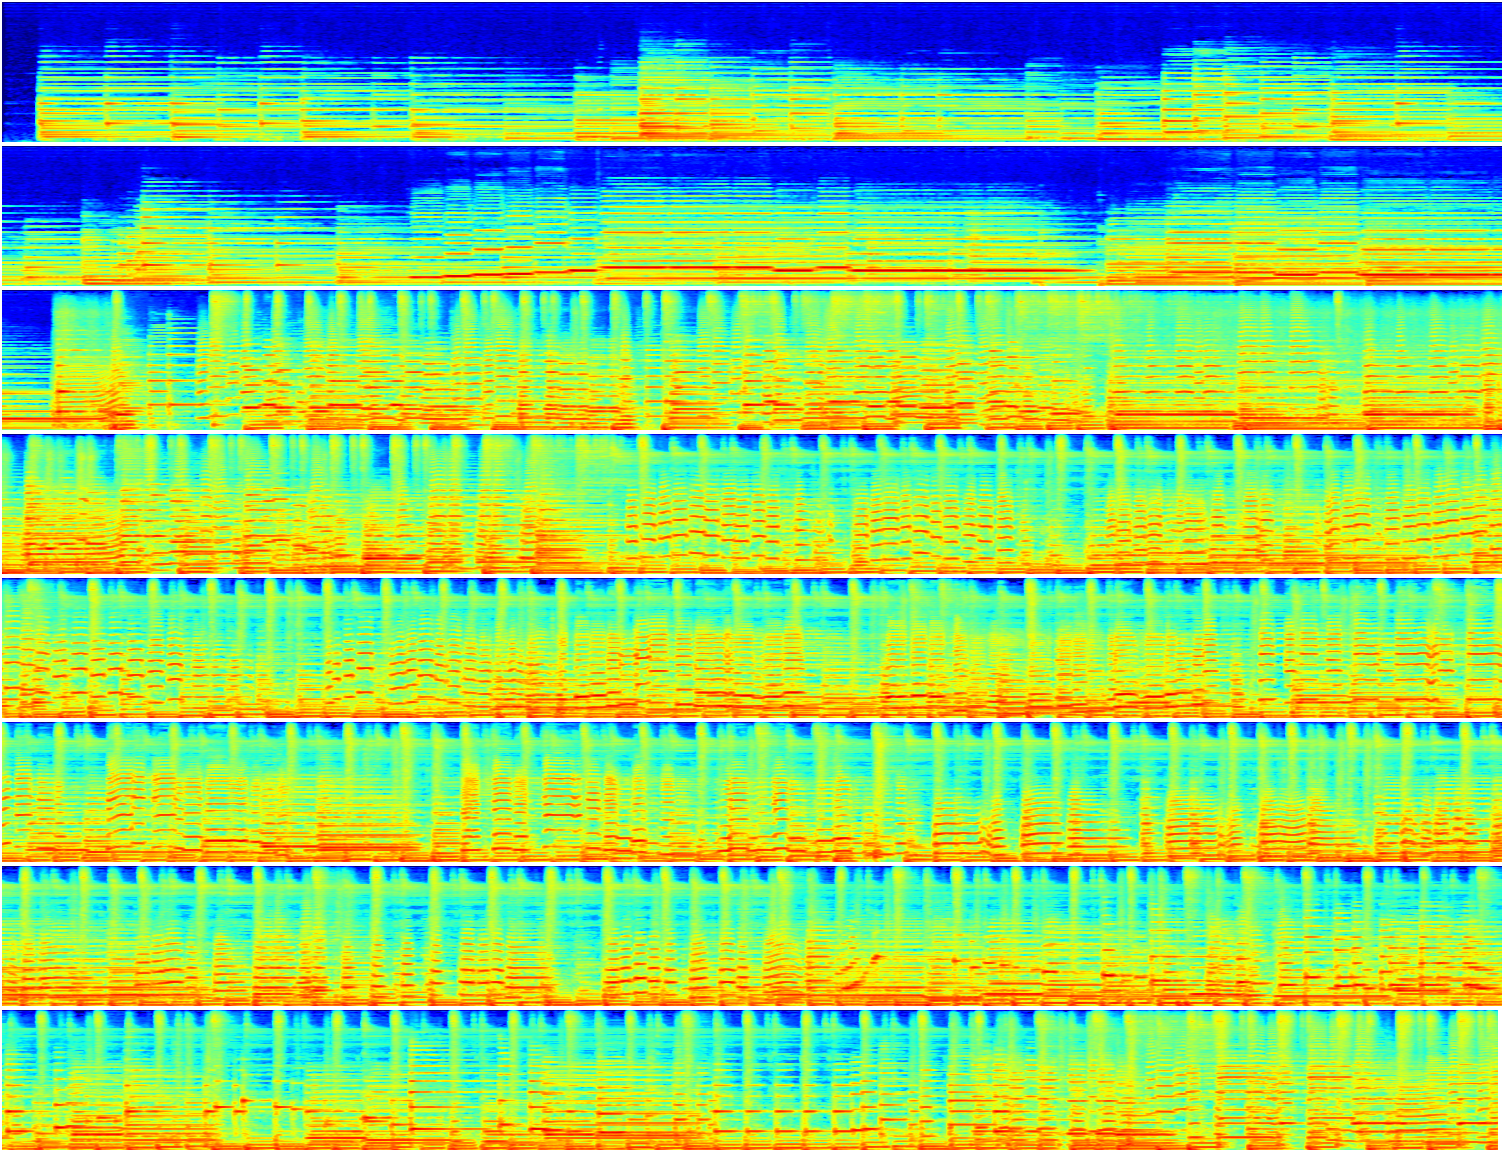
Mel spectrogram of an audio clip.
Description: Gattung: Dixieland Combo
Besetzung: Dixieland Combo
